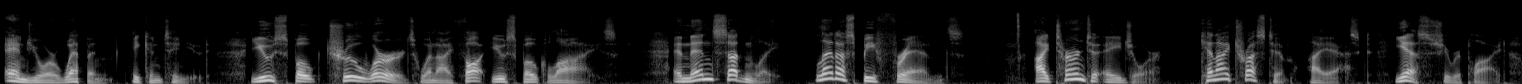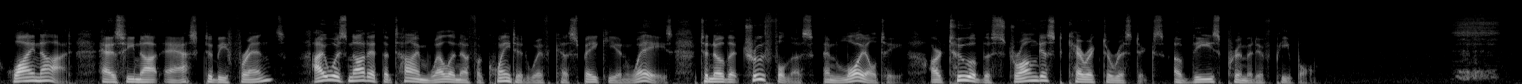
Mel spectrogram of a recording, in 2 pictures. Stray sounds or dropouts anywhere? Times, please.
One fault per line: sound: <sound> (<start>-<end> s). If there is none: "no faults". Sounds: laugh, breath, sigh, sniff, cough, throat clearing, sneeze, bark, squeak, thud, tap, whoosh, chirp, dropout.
sound: sniff (29.7-30.3 s)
